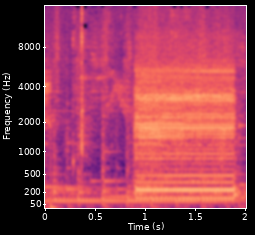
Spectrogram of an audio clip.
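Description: A wrong-answer buzzer sound effect: one flat, steady buzz about a second long, starting about a second in and cutting off sharply, over light background music. It marks a mismatched answer.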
